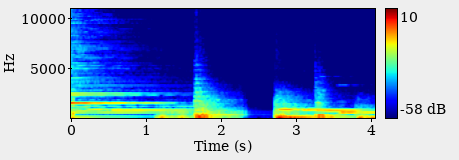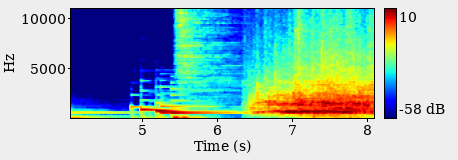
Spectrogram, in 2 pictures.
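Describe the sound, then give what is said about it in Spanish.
A string of bright, sustained musical tones and chimes plays, then gives way to a loud burst of audience applause and clapping that fills the last couple of seconds. “Yo les agradezco esos aplausos.”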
